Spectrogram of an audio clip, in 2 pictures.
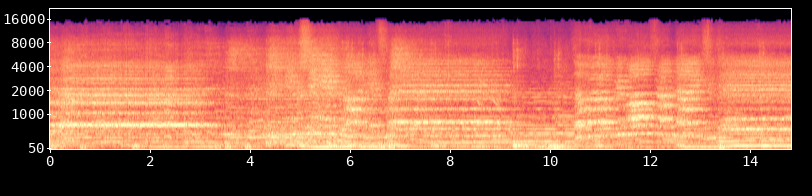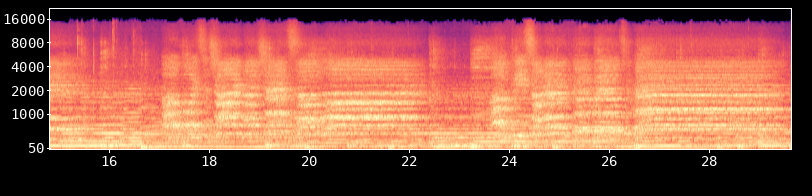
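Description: A large youth choir singing in harmony, holding long chords that change every second or two.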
